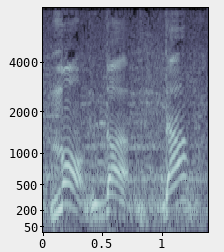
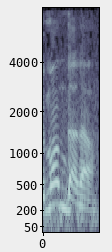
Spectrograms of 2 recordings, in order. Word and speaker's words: Mandanda: 3 Normandie qu'il est, m'a dit le D on le prononce, donc c'est moins facile pour le gardien du Havre, mais on dit bien Steve Mandanda plutôt que Mandana.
